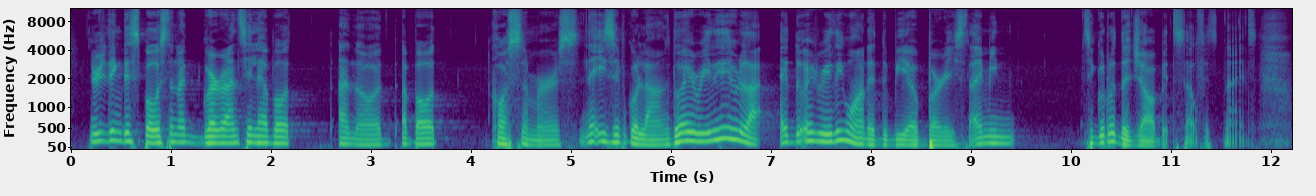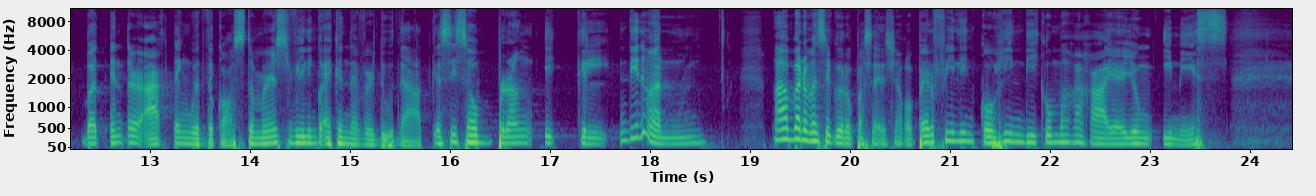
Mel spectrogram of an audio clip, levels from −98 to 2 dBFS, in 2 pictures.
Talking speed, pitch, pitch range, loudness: 155 wpm, 150 Hz, 125-170 Hz, -27 LUFS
